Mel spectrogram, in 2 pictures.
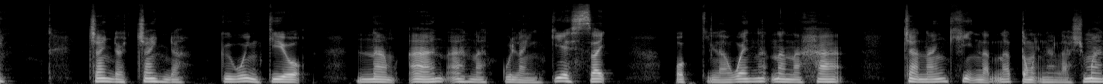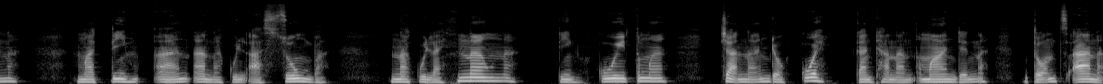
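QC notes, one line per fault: No faults found. Nothing in this speech clip calls for a timed entry.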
